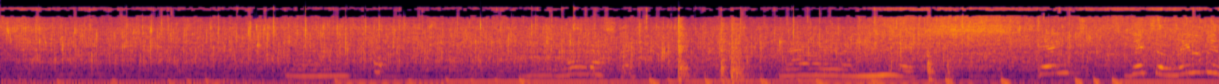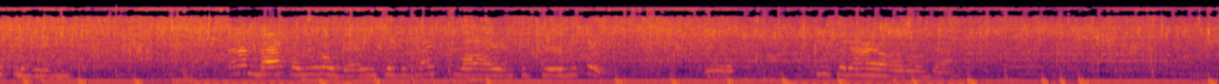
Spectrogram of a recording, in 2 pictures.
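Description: Onions and freshly added chopped tomatoes sizzling in hot oil in a stainless steel wok, with a silicone spoon stirring and scraping against the pan in scattered clicks.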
